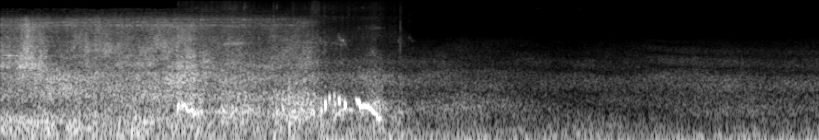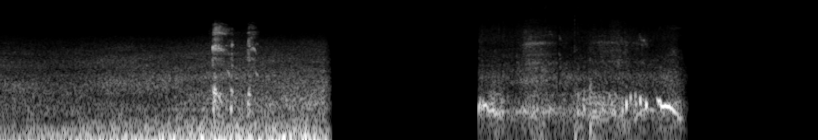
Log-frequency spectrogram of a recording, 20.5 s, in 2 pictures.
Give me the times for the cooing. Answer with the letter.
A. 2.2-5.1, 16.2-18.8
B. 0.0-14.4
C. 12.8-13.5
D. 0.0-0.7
A.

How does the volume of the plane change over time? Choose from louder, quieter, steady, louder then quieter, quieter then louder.
quieter then louder.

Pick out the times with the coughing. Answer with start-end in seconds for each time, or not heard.
12.8-13.5.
